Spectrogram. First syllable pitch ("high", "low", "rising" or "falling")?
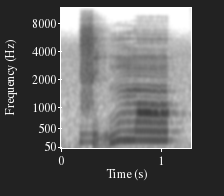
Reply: low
